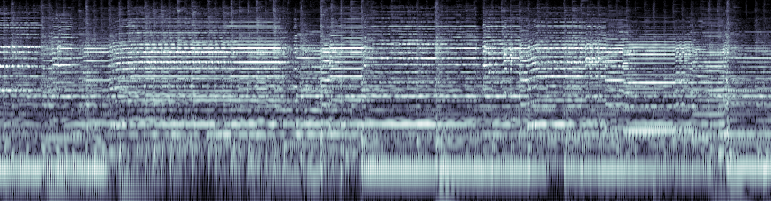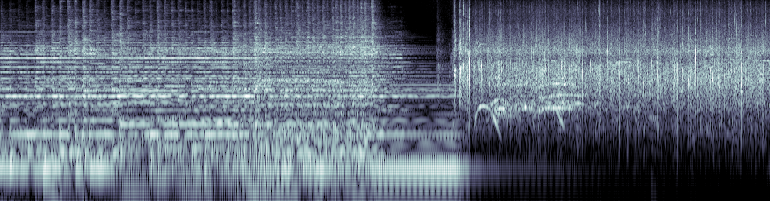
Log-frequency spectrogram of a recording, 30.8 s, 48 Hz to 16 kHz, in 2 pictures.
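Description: Live band playing the closing bars of a folk song, with guitar and a sustained melody line over a steady low bass. About 25 seconds in, the music stops abruptly and the audience applauds.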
